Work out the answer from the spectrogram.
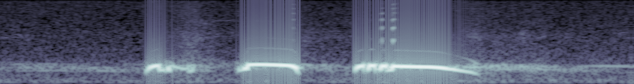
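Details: Spotted dove giving a cooing phrase in the "liu tan" style, recorded live: a short mellow note, then a flat cooing hoot and a long drawn coo that slides downward at its end. The background is quiet.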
